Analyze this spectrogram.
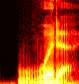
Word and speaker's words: would have: And yeah, would have becomes would. I would have come, but I was busy. Would a It's amazing how that clear have sound just sort of evaporates into that little uh It really does.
